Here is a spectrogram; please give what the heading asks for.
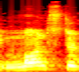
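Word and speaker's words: Muenster: sliced bacon some sliced cheese this is actually monster cheese and that's how it's even pronounced and i've got some cooked sliced ham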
